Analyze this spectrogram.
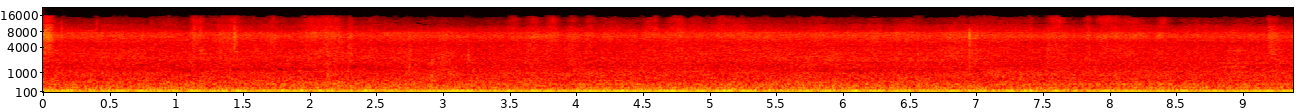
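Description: Steady low machine hum, unchanging in pitch and level, with a few faint light ticks over it.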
